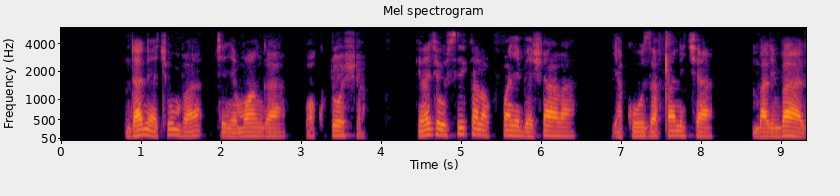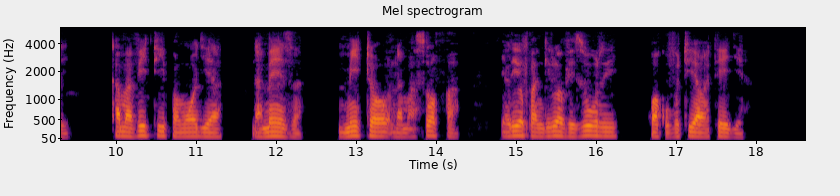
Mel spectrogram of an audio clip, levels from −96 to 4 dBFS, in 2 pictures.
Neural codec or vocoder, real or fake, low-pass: none; real; 5.4 kHz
